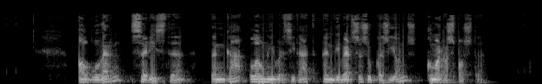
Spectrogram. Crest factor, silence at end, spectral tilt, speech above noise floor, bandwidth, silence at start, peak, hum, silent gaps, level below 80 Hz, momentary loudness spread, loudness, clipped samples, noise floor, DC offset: 20 dB; 0.55 s; -4.5 dB/octave; 30 dB; 11.5 kHz; 0.8 s; -6 dBFS; none; none; -48 dBFS; 8 LU; -26 LUFS; under 0.1%; -56 dBFS; under 0.1%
